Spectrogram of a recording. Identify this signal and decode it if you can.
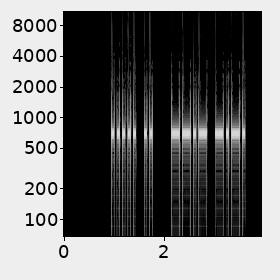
Morse code, heard as a keyed tone, about 22 wpm, 700 Hz. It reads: 5I QC
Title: Winter Field Day Exchanges Encore 22wpm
